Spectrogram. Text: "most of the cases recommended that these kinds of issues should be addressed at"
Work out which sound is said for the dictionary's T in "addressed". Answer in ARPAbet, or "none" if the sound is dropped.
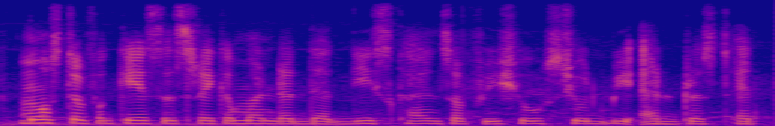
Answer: T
